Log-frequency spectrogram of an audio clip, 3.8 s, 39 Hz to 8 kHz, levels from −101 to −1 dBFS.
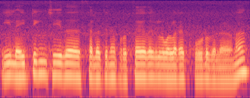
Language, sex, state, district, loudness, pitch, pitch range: Malayalam, male, Kerala, Kasaragod, -15 LUFS, 120 Hz, 115-130 Hz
